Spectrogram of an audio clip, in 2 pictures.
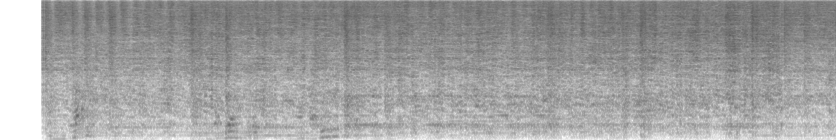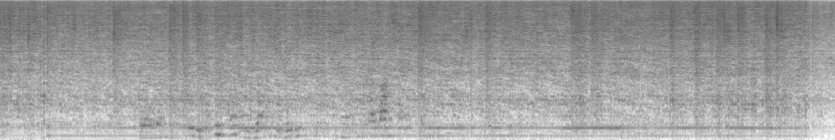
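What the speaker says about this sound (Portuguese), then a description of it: "liga o liquidificador e vai colocando aos poucos" A blender runs steadily while a sauce for sandwiches is mixed, with ingredients added gradually. It makes a continuous, loud whirring drone that holds through the whole stretch, with a slight shift in pitch partway as the contents thicken.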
